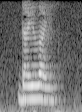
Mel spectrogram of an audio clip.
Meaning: trill, twitter
- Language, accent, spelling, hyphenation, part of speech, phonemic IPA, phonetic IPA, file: Armenian, Eastern Armenian, դայլայլ, դայ‧լայլ, noun, /dɑjˈlɑjl/, [dɑjlɑ́jl], Hy-դայլայլ.ogg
